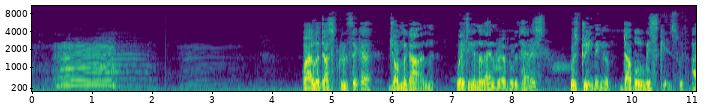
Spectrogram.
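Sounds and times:
cattle mooing: 0.3s - 3.5s
speech: 4.5s - 11.0s.

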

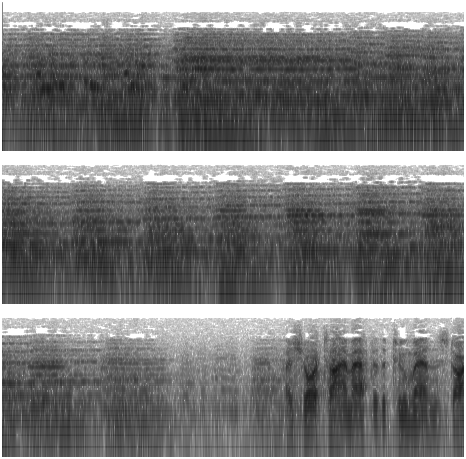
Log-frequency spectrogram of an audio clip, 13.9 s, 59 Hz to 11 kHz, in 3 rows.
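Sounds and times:
pack of husky sled dogs barking and yipping: 0.0s - 9.8s
speech: 12.2s - 13.8s.

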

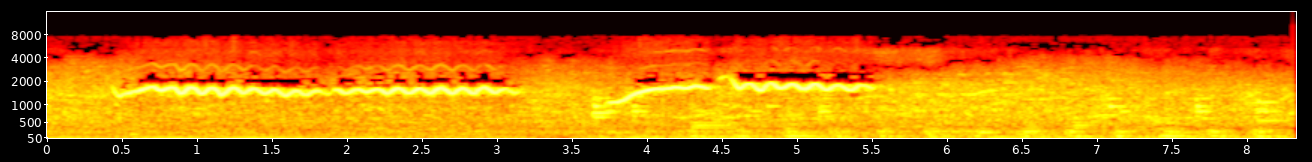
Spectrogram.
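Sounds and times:
person whistling a short warbling tune with trills: 0.5s - 3.2s, 3.8s - 5.7s.

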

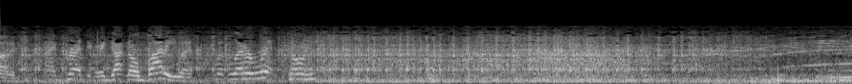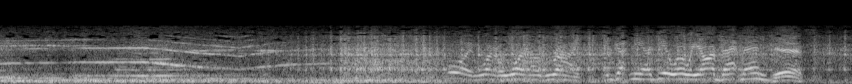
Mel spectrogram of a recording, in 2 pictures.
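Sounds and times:
speech: 0.0s - 3.6s, 13.4s - 16.7s
steady engine rumble: 0.0s - 17.0s
ambulance siren wailing past: 6.4s - 15.7s.

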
